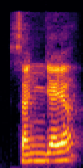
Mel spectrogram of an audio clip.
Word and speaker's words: संजय: संजय। संजय, देखिए स के बाद जो इया का उच्चारण ले आना है। संजय। संजय स होगा और उसके बाद इया का उच्चारण होगा ज और फिर य।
